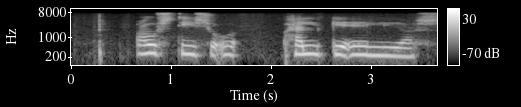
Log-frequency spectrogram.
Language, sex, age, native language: Icelandic, female, 10, Icelandic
